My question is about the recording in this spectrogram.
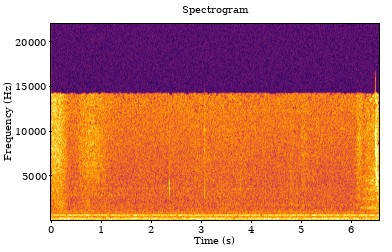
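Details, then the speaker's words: Small blower fan for a vented litter box, wired through a surface-mount box with a dimmer speed control set low; a faint steady low buzz over soft fan rush, the control humming when turned too slow. "now it does hum near if you go too slow now there's full that's what we have before so you can just actually adjust it just before that thing starts buzzing the actual switch"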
